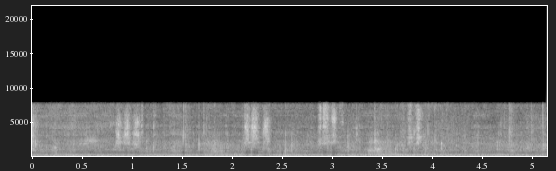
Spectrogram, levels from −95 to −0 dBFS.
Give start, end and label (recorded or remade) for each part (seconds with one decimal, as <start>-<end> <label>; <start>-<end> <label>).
0.0-3.7 remade; 3.7-4.4 recorded; 4.4-5.2 remade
